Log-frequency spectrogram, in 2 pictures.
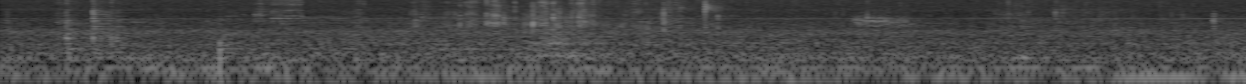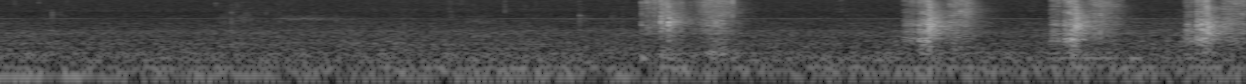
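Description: A steady background hiss, then near the end a few sharp knocks of a kitchen knife cutting a red onion on a wooden chopping board.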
